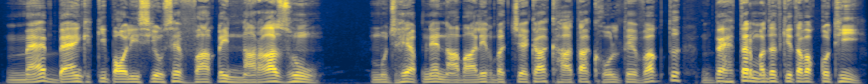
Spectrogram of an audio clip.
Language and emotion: Urdu, angry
